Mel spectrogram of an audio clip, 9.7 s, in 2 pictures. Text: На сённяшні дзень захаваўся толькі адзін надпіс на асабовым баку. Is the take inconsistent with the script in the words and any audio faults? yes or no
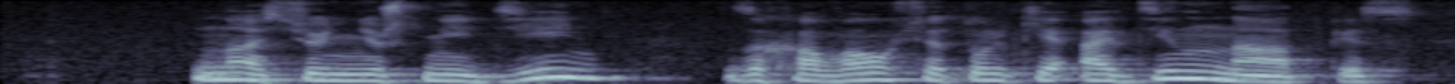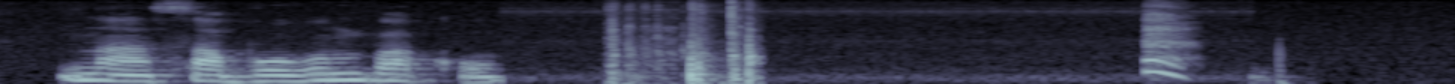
yes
